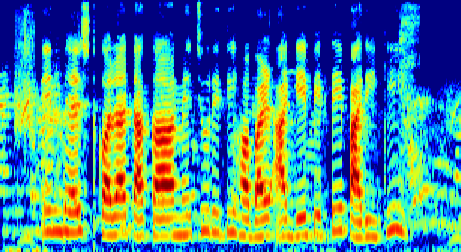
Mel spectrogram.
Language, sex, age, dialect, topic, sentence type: Bengali, female, 18-24, Rajbangshi, banking, question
